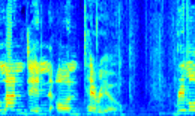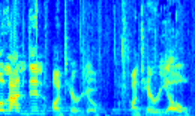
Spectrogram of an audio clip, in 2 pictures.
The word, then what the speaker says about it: Ontario: Ontario brimmel Land in Ontario Ontario you have to say it like Mario yeah it's just a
